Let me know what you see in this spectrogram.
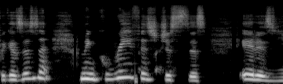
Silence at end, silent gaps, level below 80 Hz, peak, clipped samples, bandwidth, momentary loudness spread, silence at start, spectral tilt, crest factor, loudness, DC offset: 0 s; none; -68 dBFS; -6 dBFS; under 0.1%; 17 kHz; 9 LU; 0 s; -4 dB/octave; 14 dB; -21 LUFS; under 0.1%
